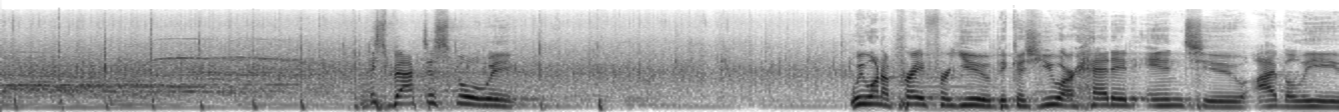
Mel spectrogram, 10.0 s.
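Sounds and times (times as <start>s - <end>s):
students clapping in a steady rhythm: 0.0s - 7.2s
crowd noise: 0.0s - 8.6s
speech: 2.8s - 4.0s, 6.4s - 10.0s.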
